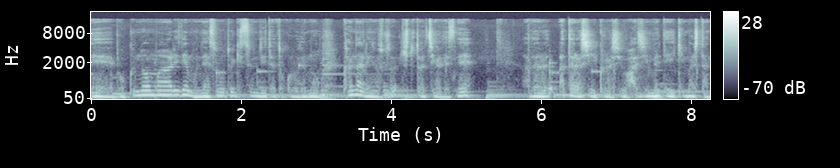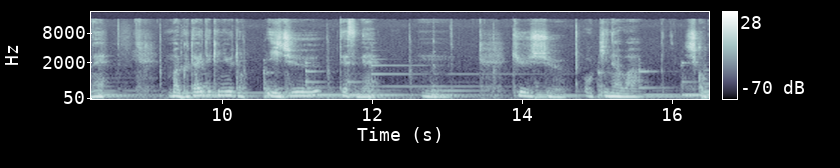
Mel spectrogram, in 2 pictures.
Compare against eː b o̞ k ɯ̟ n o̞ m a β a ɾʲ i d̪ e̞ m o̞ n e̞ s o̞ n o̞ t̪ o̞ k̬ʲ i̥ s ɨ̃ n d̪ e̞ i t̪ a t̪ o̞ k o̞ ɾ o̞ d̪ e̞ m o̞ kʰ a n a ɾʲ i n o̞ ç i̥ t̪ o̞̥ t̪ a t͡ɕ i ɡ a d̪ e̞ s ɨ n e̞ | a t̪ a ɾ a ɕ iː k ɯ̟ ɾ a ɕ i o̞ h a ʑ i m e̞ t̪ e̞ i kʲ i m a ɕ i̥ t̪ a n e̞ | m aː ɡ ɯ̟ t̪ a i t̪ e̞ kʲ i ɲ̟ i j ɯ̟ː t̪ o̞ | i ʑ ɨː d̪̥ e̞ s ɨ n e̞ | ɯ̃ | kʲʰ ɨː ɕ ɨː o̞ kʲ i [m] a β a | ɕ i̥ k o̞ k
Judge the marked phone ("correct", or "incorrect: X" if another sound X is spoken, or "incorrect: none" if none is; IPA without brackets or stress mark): incorrect: n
